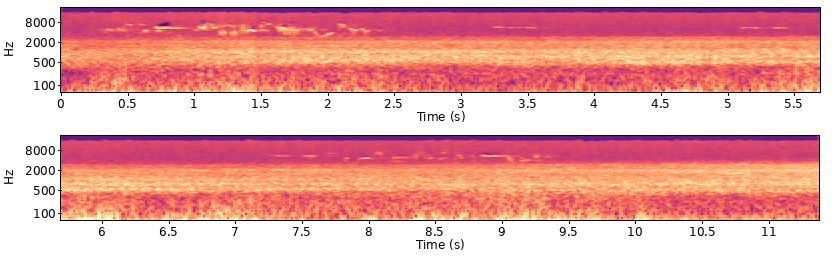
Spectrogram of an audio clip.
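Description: Distant locomotive-hauled passenger train running along the line, a steady rumble of engine and wheels that swells slightly in the second half. A few short bird chirps come over it near the start and again later on.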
